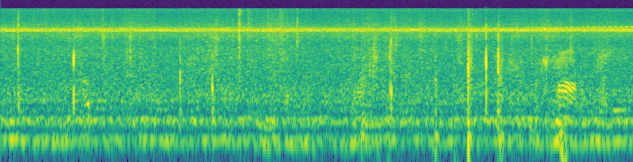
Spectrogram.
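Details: Giant honey bees (Apis dorsata) at a nest during the rainy season in Borneo: a steady low droning hum of many bees, with scattered clicks and knocks and faint human voices nearby.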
